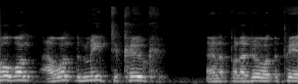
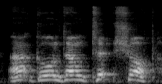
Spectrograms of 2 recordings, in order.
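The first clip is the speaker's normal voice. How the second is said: higher, slow Rotherham dialect; Rotherham accent; 4 semitones higher, slower than usual. Retold or imitated. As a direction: imitate a Rotherham local, drawn out. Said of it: "the way they spoke was".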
